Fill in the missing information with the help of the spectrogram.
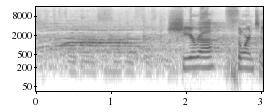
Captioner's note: audience cheers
